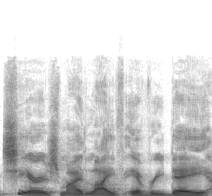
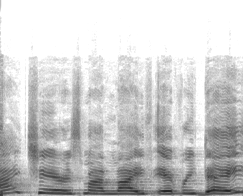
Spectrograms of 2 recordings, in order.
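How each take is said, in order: First: Low, slow, savoring repeat; relishing each word, low and unhurried. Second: High-pitched delighted shout-out; pitched way up, cheering the name; excited exclamation. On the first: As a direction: drop the pitch and stretch it out. Repeats the username after exclaiming. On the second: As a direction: sing out the username high with delight. Exclaiming over a username. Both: Real, not acted.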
